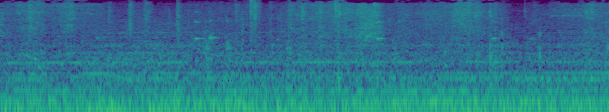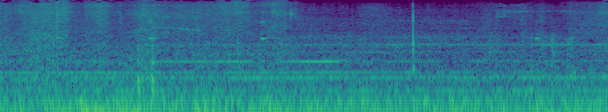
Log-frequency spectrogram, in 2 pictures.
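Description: Steady low rumble of a passenger train running, heard from inside the carriage, with a few faint steady tones above it.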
